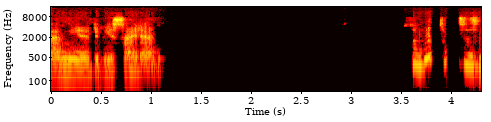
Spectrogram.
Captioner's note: pause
